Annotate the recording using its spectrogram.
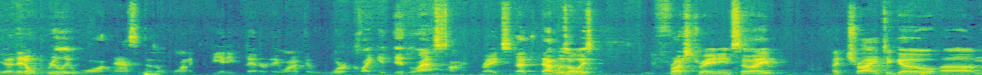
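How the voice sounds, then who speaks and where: A man talks at a moderate pace in a medium pitch, his loudness swinging widely and his pitch varying in an ordinary way, over noticeable background noise. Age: 60s. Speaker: engineer and startup founder. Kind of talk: interview. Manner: casual, filler-heavy.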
